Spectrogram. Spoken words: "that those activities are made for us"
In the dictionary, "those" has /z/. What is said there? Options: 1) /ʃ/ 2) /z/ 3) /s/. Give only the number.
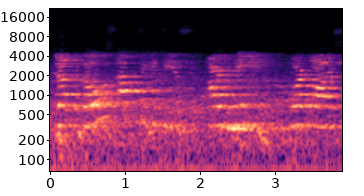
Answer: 2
